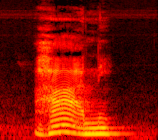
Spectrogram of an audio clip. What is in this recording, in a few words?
"leaf", Kalanga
